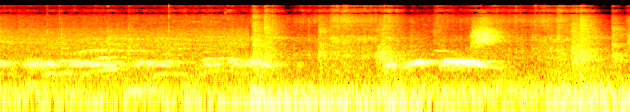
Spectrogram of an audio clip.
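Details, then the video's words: Malay dove kept as a pet, giving soft, arched cooing notes in a quick run during the first three seconds, then a short louder phrase near the fourth second, with brief knocks and thin background hiss. "Sweet sound of my dove, sound of Malay dove"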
